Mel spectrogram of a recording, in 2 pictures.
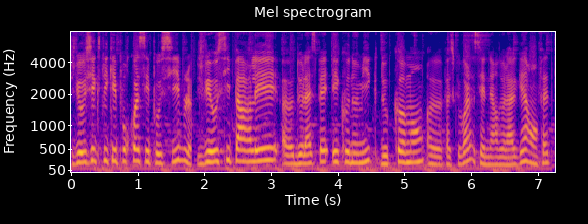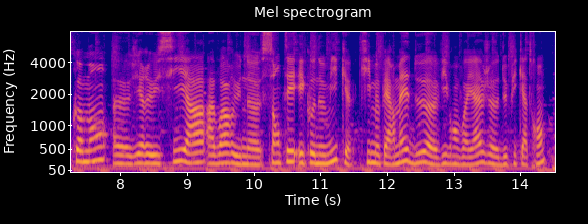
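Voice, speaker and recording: A woman speaks at a moderate pace with hardly any pauses, her pitch medium and its variation ordinary. Music plays in the background. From France, Lyon. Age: 30s. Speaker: travel podcaster, digital nomad. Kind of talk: podcast monologue. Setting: recording abroad in Cambodia. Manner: casual with many hesitations (euh).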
